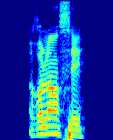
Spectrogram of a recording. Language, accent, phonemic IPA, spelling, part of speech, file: French, France, /ʁə.lɑ̃.se/, relancer, verb, LL-Q150 (fra)-relancer.wav
- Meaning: 1. to throw back 2. to relaunch 3. to boost, to revive (economically) 4. to reboot (a computer) 5. to restart (an initiative, project, or engine)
